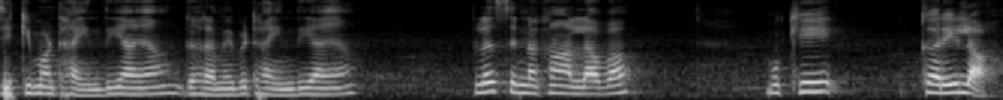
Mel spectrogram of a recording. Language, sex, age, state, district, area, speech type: Sindhi, female, 45-60, Maharashtra, Mumbai Suburban, urban, spontaneous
